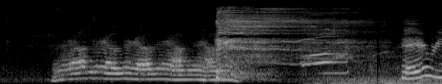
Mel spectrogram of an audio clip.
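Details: A domestic cat gives a long, drawn-out yowling meow, steady and slightly wavering, followed by shorter rising mews; a person talks over it and a burst of noise cuts in midway.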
